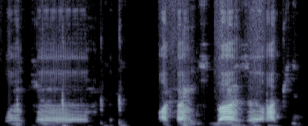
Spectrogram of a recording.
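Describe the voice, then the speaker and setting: A man giving casual, hesitant gameplay commentary, explaining step by step on a low-quality microphone. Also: flat delivery, normal speed, heavy background noise. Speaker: Minecraft let's-player.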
